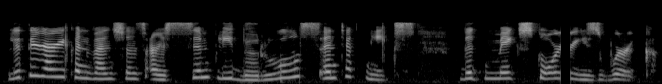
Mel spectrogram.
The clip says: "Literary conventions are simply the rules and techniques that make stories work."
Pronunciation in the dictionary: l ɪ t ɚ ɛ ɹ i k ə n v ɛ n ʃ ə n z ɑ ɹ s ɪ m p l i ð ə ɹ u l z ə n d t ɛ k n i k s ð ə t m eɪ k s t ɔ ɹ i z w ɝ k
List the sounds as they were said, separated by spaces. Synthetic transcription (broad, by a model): l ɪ t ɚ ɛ ɹ i k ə n v ɛ n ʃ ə n s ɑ ɹ s ɪ m p l i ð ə ɹ u l s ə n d t ɛ k n i k s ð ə t m eɪ k s t ɔ ɹ i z w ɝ k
